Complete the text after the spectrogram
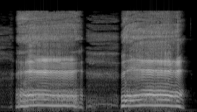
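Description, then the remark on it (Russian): A voice imitates retching during a gastroscopy with two loud, strained, drawn-out gagging heaves, each over a second long, separated by a brief raspy breath, with no spoken words. “Я просто рыгал, как, как черт, блядь. Орал и рыгал.”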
